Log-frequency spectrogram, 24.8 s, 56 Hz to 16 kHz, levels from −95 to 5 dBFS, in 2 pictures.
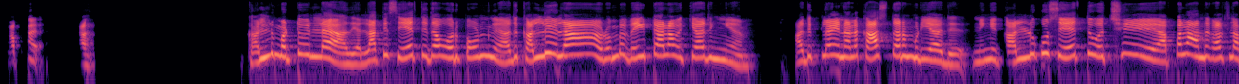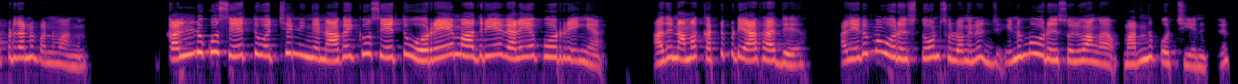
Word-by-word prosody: அப்ப. 250 0 -32 0.6
அ. - - -5 1.6
கல்லு 345 +5 +1
மட்டும் 415 +4 -1
இல்ல. 355 -1 +1 0.2
அது 220 - -4
எல்லாத்தையும் 290 - 0
சேர்த்துதான் 365 +1 +1
1 340 +1 -1
பவுன்ங்க. 350 0 -1
அது 255 - -2
கல்லெல்லாம் 400 +5 +5 0.2
ரொம்ப 350 +6 -3
வெயிட்டால்லாம் 380 +3 +4
வைக்காதீங்க. 330 -4 -1 0.7
அதுக்கெல்லாம் 370 +8 +1
என்னால 350 0 +3
காசு 335 +3 +7
தர 370 +1 +4
முடியாது. 280 -8 0 0.2
நீங்க 295 +3 -3
கல்லுக்கும் 405 - -1
சேர்த்து 355 +4 +2
வச்சு 370 +4 -5 0.4
அப்பலாம் 410 +9 +2
அந்த 355 +1 -1
காலத்துல 320 0 0
அப்படித்தானே 335 +1 -3
பண்ணுவாங்க? 220 -6 -10 0.9
கல்லுக்கும் 480 +8 +2
சேர்த்து 385 +3 +1
வச்சு, 375 +3 -5
நீங்க 350 -4 -1
நகைக்கும் 365 +9 0
சேர்த்து 345 +2 +1 0.2
ஒரே 300 +5 +4 0.2
மாதிரியே 370 +2 +2
விலையை 335 +4 +3
போடுறீங்க. 325 -8 -3 0.7
அது 275 +7 0
நமக்கு 330 +2 -1
கட்டுப்படியாகாது. 300 - 0 0.5
அது 255 - -4
என்னமோ 445 +7 -5
ஒரு 325 -3 0
ஸ்டோன் 340 +4 -5
சொல்லுவாங்க. 275 -4 -5
என்ன 330 +2 -4
ஜோ 230 - -16
என்னமோ 370 +8 -2
ஒரு 305 -4 -1
சொல்லுவாங்க. 270 -3 -3 0.3
மறந்து 295 +10 -2
போச்சு 240 -2 -8
எனக்கு. 185 +5 -15
340 Hz, 135 wpm, -24 LUFS, 290-380 Hz, 1.6 s, காசு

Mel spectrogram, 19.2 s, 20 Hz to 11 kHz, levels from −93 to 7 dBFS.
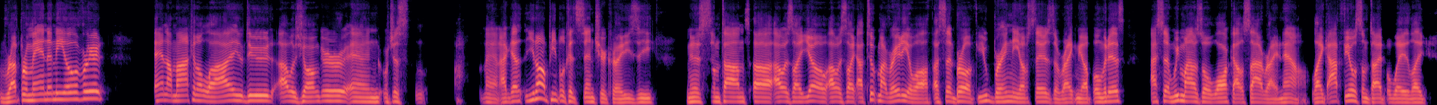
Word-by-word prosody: reprimanding 175 +9 +1
me 205 0 +1
over 215 +2 +1
it, 230 -1 +3 0.7
and 175 +3 -2
I'm 165 - -1
not 165 +3 +2
gonna 170 -3 -1
lie, 155 +3 +2
dude, 165 0 +2
I - - +1
was 145 -5 -1
younger 155 +2 +2
and 135 -1 -1
which 130 +1 -7
is 135 -7 -4
uh - - -13 0.4
ah - - -18 0.2
man, 120 -2 -5
I 125 - +1
gue 150 +4 0
You 175 +5 -1
know 235 - +5
how 230 - +6
people 185 -7 -4
can 145 -6 -1
sense 135 -4 -2
you're 125 -2 -1
crazy? 120 +1 -2 0.4
And 135 - +1
then 140 - +1
sometimes, 140 0 -1
uh, 135 -2 +4
I 140 - +2
was 145 -2 -2
like, 135 -1 0
"Yo" 145 -2 +1
I 135 - +1
was 140 -2 -4
like, 140 -1 0
"I 135 - +1
took 195 +7 -4
my 155 -2 +1
radio 145 -2 +1
off," 115 -1 +1
I 125 - 0
said, 140 +2 -2
"Bro, 145 -2 +4
if 115 - -9
you 160 +4 -2
bring 140 0 0
me 135 -2 0
upstairs 130 0 -2
to 115 - -3
write 115 +2 0
me 120 - +1
up 115 - 0
over 130 +1 +1
this," 150 +1 +1 0.3
I 135 - 0
said, 145 +1 -1
"We 165 - +3
might 150 -3 +2
as 135 0 -4
well 125 -2 0
walk 130 +1 +1
outside 120 +1 0
right 115 -1 -1
now, 125 +1 -2
like, 125 0 0
I 145 - +2
feel 165 0 +1
some 135 -4 -3
type 120 0 +1
of 120 - -6
way, 115 -1 +1
like" 115 -1 -1
140 Hz, 240 wpm, -22 LUFS, 125-155 Hz, 0.7 s, how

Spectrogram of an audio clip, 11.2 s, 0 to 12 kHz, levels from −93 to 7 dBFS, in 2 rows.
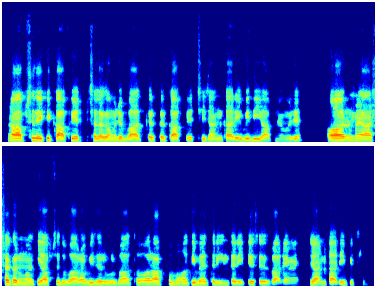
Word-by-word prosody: आपसे 165 +3 +6
देखिए 180 +1 +5
काफ़ी 150 +3 +4
अच्छा 165 +2 -2
लगा 160 -1 +3
मुझे 155 0 -1
बात 140 0 +2
कर 150 - +1
कर, 155 - -3
काफ़ी 150 0 0
अच्छी 155 - -8
जानकारी 140 -1 -1
भी 170 +1 +1
दी 160 -1 0
आपने 145 +1 -12
मुझे। 160 +5 -3 0.5
और 165 +1 +7
मैं 170 0 +1
आशा 155 +3 +3
करूँगा 160 -2 0
कि 165 - -2
आपसे 145 +4 -8
दोबारा 145 -1 -1
भी 160 +2 -3
ज़रूर 145 0 -3
बात 135 -1 -3
हो 155 - -3
और 165 - +1
आपको 155 +2 -3
बहुत 145 +2 -4
ही - - +4
बेहतरीन 150 +1 -5
तरीके 140 0 -1
से 145 - -2
इस 140 - -5
बारे 135 +1 -3
में 140 - -12 0.2
जानकारी 130 -1 -1
भी 140 - -5
दी। - - -30
150 Hz, 215 wpm, -23 LUFS, 140-160 Hz, 0.5 s, और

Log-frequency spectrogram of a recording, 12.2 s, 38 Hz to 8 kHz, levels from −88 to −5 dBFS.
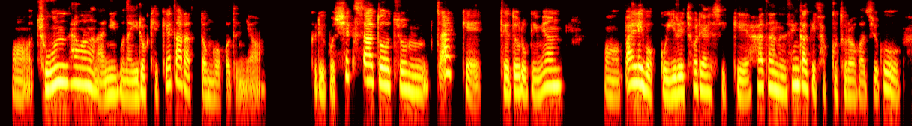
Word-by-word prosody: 어 - - -6
좋은 230 +7 +5
상황은 225 -4 +1
아니구나.' 135 +1 -3
이렇게 130 -1 -2
깨달았던 165 - -2
거 120 -1 -8
거든요. 125 - -10 0.7
그리고 - - -5
식사도 255 -7 +6
좀 175 -6 -2
짧게 365 0 0 0.3
되도록이면 160 +6 0 0.6
어 130 -3 -6
'빨리 230 +2 +6
먹고 155 -5 -1
일을 150 +4 +2
처리할 175 -2 -1
수 - - -8
있게 130 -2 -5
하자.'는 195 -6 0
생각이 205 -5 +2
자꾸 145 - -10
들어 135 -1 -5
가지고 135 +4 -5
170 Hz, 300 characters per minute, -22 LUFS, 140-215 Hz, 0.7 s, 식사도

